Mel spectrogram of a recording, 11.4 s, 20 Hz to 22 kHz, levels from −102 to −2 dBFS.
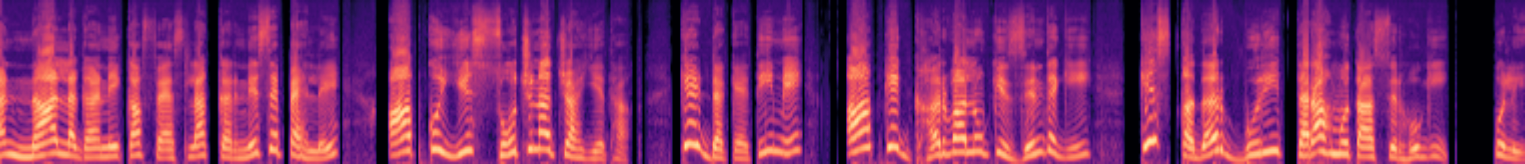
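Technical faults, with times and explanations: Throughout, low bit depth without dither: grainy distortion tracks the speech and quiet tails sputter or drop to silence, likely from rounding to 9 bits, with error roughly 45 dB down.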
